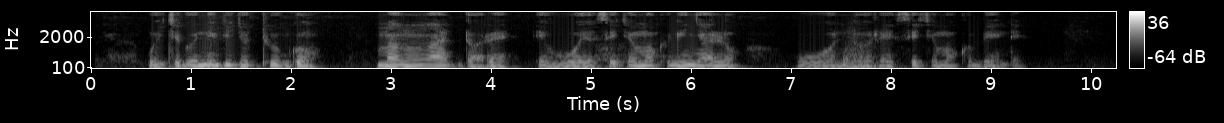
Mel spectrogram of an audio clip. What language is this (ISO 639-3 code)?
luo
